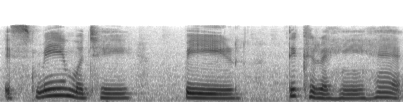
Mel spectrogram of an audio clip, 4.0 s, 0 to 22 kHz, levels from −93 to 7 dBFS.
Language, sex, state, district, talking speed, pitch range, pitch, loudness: Hindi, female, Madhya Pradesh, Katni, 90 wpm, 165-195 Hz, 175 Hz, -14 LUFS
